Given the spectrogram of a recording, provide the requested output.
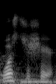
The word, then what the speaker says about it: Worcestershire: Worcestershire sauce? You were close. Worcestershire.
